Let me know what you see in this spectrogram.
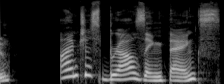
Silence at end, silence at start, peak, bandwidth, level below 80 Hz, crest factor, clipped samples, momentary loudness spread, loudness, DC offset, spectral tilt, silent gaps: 0.05 s; 0 s; -6 dBFS; over 20 kHz; -58 dBFS; 14 dB; under 0.1%; 4 LU; -20 LUFS; under 0.1%; -4 dB/octave; 0.28-0.60 s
